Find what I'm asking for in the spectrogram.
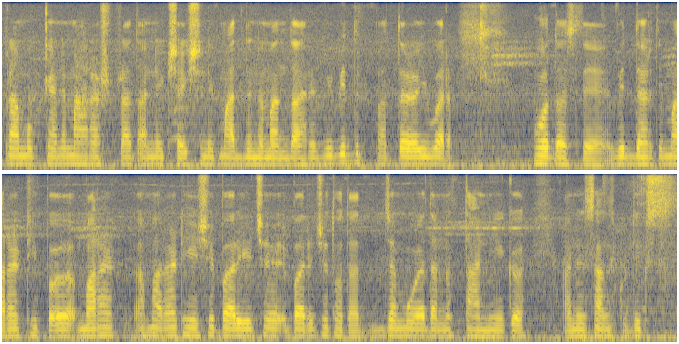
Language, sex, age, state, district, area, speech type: Marathi, male, 18-30, Maharashtra, Nashik, urban, spontaneous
